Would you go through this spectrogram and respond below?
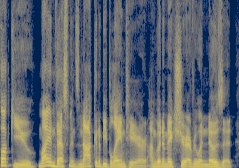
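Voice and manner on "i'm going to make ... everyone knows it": ordinary talk, nothing marked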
